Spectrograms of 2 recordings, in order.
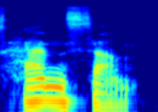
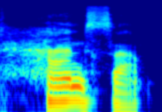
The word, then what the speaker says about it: handsome: Handsome, D is silent, it is handsome, not handsome.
